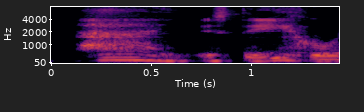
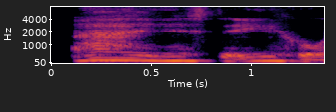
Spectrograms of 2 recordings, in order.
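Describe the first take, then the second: First: Sighing lament. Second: Said in the usual way. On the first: Retold or imitated. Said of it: "por eso habla ahí de respiro". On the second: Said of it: "era como".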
